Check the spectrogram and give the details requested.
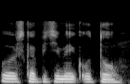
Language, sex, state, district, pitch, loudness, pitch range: Hindi, female, Arunachal Pradesh, Longding, 125 Hz, -15 LUFS, 115-130 Hz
